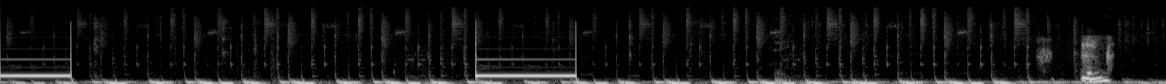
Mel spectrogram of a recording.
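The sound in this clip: Ringing tone of an outgoing telephone call during a prank call: two steady ring tones about five seconds apart, heard over a pulsing, rhythmic low background.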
